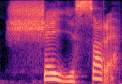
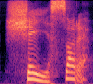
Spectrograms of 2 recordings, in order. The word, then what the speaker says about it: kejsare: I'll compare the correct and incorrect pronunciations so you can hear the difference more clearly. Kejsare, kejsare. Gift, gift. Skylla, skylla. Kär, kär. Göra, göra. Swedes wouldn't have a clue what you're trying to say if you pronounce these incorrectly.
